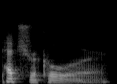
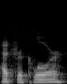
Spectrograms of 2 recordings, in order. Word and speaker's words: petrichor: Petrichor. I thought it There's was an good. L in it. No, no. Although that almost sounds like a cleaning product, petrichlor, right?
